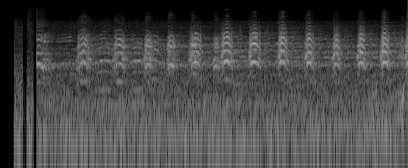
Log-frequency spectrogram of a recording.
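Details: An Oriental pied hornbill (Anthracoceros albirostris) gives a fast, harsh cackling series of bright, nasal notes, about five per second, over faint rural background hiss.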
